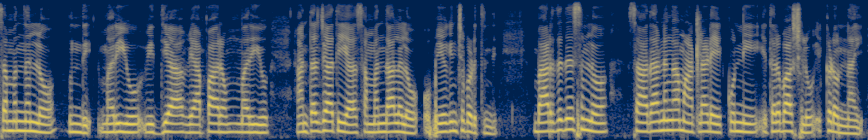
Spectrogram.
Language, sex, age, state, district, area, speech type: Telugu, female, 45-60, Andhra Pradesh, East Godavari, rural, spontaneous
